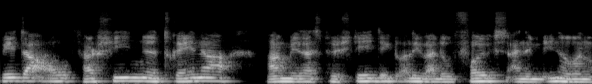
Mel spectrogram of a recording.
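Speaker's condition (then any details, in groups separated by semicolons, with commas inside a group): Spastic tetraparesis, spastic quadriplegia; facial paralysis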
